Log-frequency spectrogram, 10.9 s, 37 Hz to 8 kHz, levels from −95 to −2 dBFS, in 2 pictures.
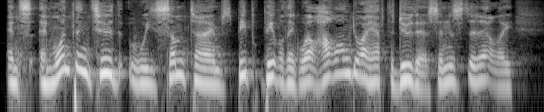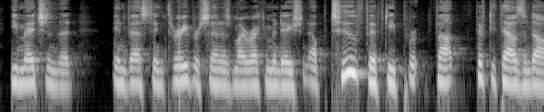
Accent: American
